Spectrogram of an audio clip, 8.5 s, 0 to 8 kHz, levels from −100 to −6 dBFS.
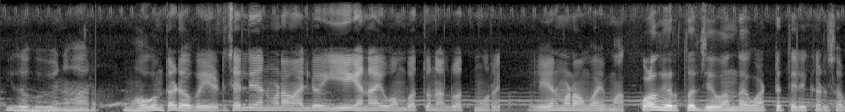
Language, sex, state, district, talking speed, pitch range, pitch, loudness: Kannada, male, Karnataka, Bijapur, 165 wpm, 135-155 Hz, 140 Hz, -29 LUFS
